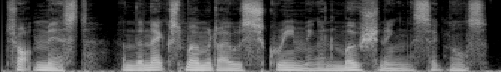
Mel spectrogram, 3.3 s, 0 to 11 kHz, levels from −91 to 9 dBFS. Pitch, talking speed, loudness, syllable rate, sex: 95 Hz, 250 wpm, -19 LUFS, 6.5 syllables/s, male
